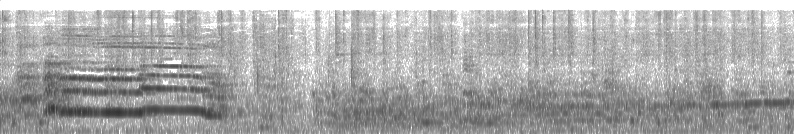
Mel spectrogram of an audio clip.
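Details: Black Tailed Red Marans rooster giving one loud, harmonic crow lasting about a second and a half, steady then dropping at the end, followed by softer overlapping clucks and murmurs from other chickens.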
